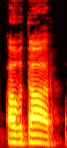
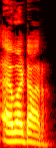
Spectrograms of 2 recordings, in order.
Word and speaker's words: अवतार: अंग्रेज अवतार को अवतार नहीं बोल पाते। They are pronouncing a एवरटार।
